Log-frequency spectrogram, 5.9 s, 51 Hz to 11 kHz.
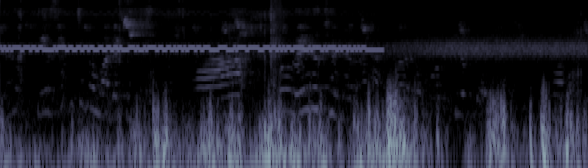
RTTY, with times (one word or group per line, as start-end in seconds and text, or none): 0.0-0.2 …
0.4-1.9 VEILIGHEID
2.0-2.6 MOET
2.8-3.7 STEEDS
